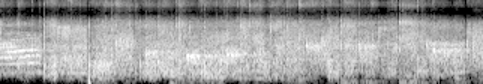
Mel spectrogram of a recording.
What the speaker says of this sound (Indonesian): Oke, tepuk tangan dulu untuk kita semuanya.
